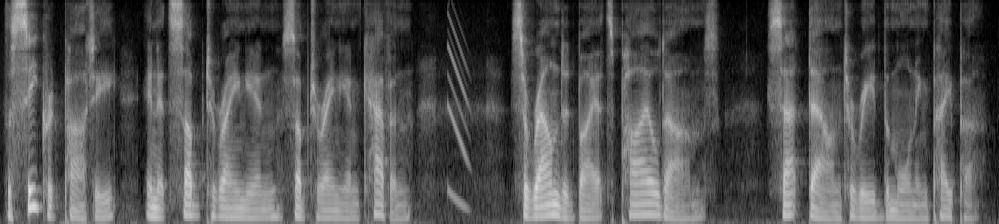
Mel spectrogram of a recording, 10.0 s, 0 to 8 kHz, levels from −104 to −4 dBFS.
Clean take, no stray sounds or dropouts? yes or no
no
